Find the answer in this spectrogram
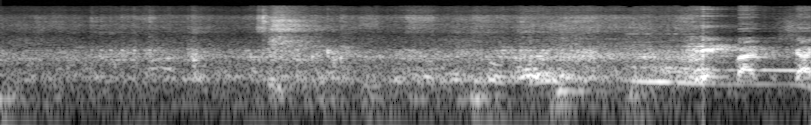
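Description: Indistinct murmur of many voices in a crowded control room, with a clearer single voice near the end.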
